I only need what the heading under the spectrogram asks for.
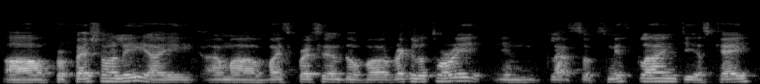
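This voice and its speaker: A man's voice: medium pitch, steady tone, a little slow, few pauses, a bit bright. Male podcast guest, middle-aged, Puerto Rican accent, conversational, slightly muffled recording in an echoey room. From Puerto Rico. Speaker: podcast guest, pharmaceutical executive. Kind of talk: casual interview conversation. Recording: roomy echo, slightly dull sound.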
